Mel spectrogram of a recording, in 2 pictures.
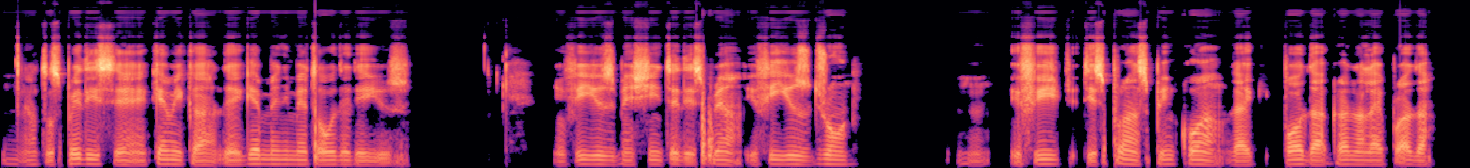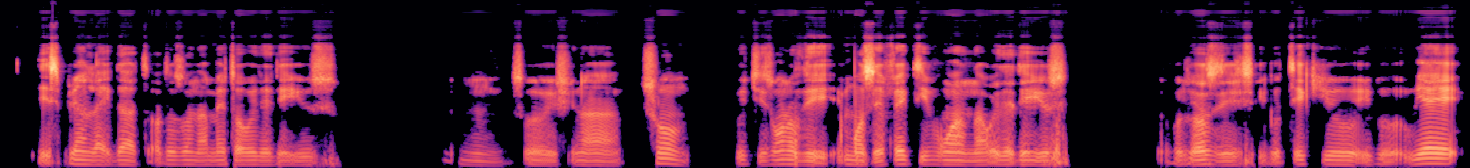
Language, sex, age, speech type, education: Nigerian Pidgin, male, 30-45, spontaneous, primary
